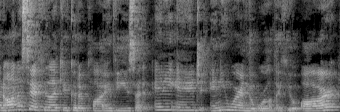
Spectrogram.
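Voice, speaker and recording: Very fast speech with ordinary pitch variation comes through noticeable background noise and audible room echo. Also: woman. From Russia (Moscow), teen years in Arizona, US. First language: Russian. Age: 20s. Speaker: lifestyle YouTuber. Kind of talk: advice vlog. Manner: casual, conversational.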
